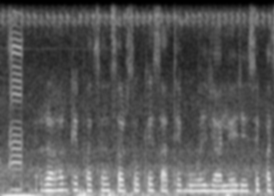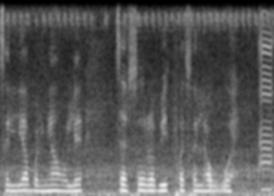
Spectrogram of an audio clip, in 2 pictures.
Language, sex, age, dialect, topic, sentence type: Bhojpuri, female, 18-24, Western, agriculture, question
